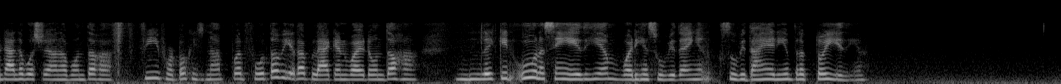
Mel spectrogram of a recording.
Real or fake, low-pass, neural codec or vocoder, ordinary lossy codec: fake; 7.2 kHz; codec, 16 kHz, 0.5 kbps, X-Codec, WavLM features, trained on Multilingual LibriSpeech; Opus, 64 kbps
